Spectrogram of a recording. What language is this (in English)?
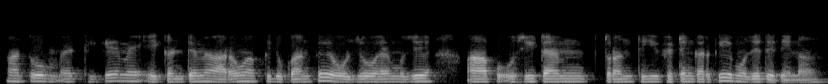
Hindi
